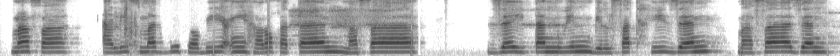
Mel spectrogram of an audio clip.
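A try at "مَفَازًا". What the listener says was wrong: Iya.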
